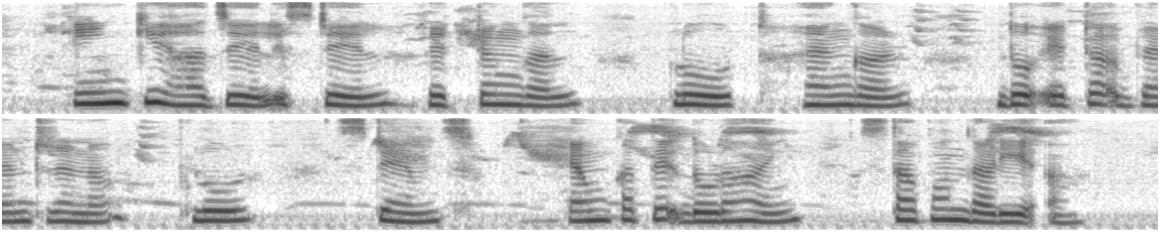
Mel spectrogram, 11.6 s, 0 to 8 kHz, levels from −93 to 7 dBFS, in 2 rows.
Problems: none marked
